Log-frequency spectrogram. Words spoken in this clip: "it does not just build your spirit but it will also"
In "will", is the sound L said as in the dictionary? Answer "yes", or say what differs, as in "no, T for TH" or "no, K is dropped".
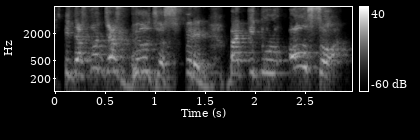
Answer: yes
